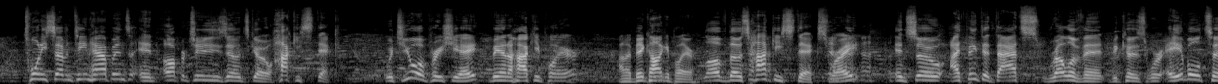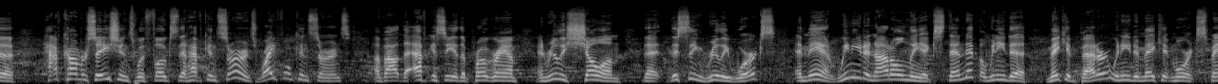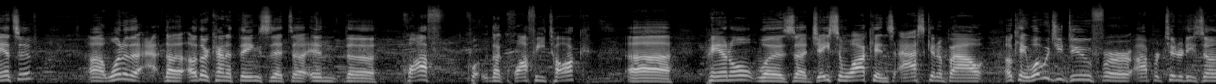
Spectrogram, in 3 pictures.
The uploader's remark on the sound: 150 of the top Opportunity Zone professionals and investors gathered in Washington DC for the Novogradac 2023 Fall Opportunity Zones Summit. Live on-site.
